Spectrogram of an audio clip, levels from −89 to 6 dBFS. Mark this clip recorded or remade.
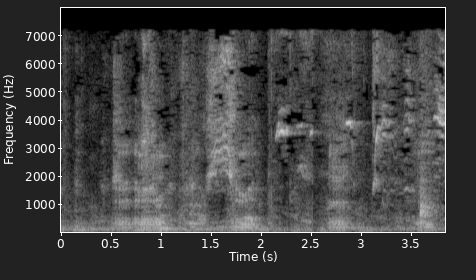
recorded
